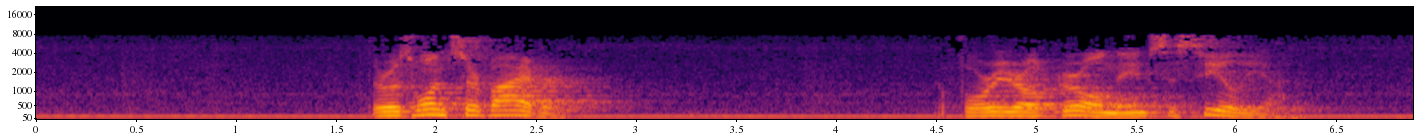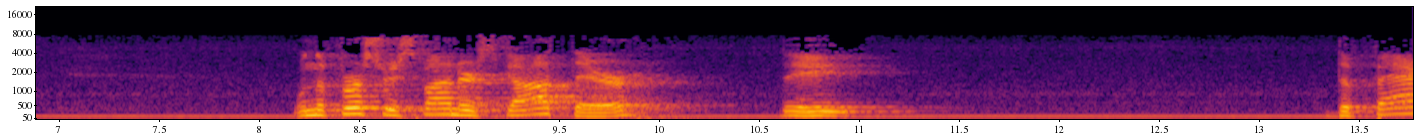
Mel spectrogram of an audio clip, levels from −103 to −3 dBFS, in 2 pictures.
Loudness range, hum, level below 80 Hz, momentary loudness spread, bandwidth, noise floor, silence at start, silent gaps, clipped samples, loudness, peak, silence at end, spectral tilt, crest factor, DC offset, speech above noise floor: 7 LU; none; -60 dBFS; 25 LU; 7.6 kHz; -48 dBFS; 0 s; none; under 0.1%; -27 LUFS; -10 dBFS; 0 s; -6 dB/octave; 20 dB; under 0.1%; 23 dB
